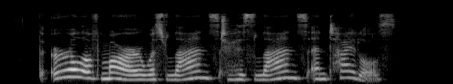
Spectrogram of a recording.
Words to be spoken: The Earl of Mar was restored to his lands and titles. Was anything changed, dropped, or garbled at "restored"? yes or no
yes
